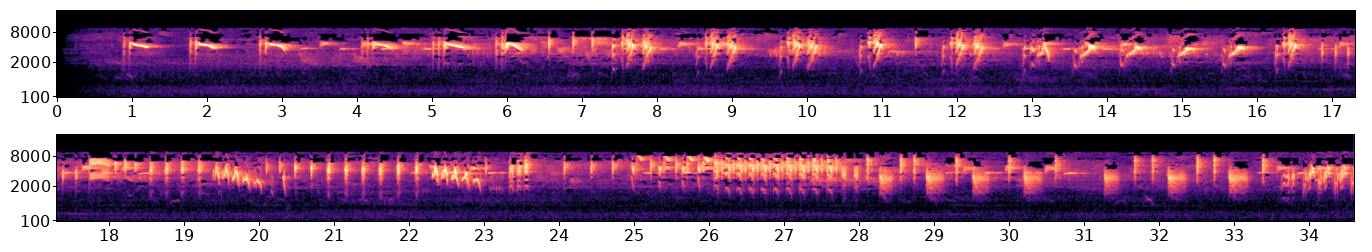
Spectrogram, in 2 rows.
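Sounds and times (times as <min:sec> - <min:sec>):
Marsh warbler song chatter: 0:00.2 - 0:34.5.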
